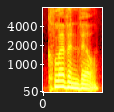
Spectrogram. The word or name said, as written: klevenville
